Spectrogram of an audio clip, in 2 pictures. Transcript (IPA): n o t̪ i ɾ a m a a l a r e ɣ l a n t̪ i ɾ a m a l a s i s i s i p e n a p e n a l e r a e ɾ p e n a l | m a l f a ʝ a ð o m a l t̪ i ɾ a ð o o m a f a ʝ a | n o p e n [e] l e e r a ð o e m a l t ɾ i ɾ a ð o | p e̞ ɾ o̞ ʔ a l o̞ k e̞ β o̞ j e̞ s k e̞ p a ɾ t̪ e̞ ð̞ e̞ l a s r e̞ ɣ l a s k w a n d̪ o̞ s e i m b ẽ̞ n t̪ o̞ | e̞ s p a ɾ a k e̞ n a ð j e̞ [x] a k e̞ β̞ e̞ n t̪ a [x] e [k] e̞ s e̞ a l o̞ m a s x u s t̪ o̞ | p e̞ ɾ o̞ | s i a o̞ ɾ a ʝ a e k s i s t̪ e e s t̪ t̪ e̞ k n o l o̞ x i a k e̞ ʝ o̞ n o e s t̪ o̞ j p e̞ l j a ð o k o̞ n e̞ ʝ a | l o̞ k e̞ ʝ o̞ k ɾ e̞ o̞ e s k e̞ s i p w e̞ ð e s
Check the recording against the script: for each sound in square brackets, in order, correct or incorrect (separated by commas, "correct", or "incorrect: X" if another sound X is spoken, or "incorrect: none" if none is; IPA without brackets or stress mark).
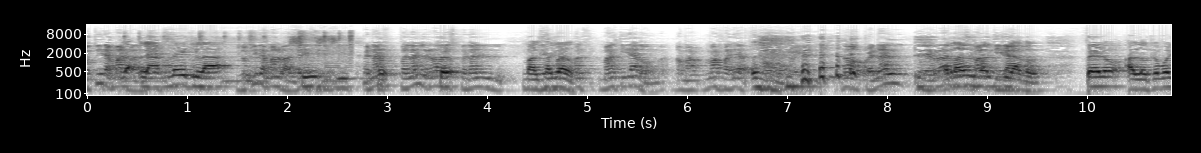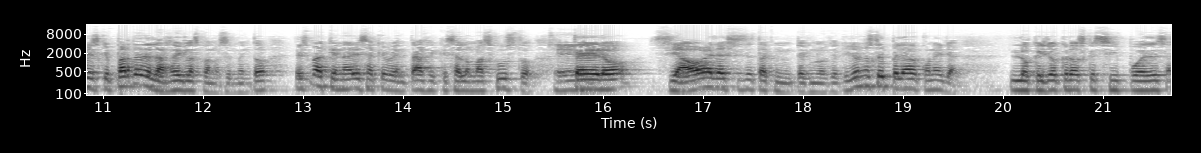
incorrect: a, incorrect: s, correct, correct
